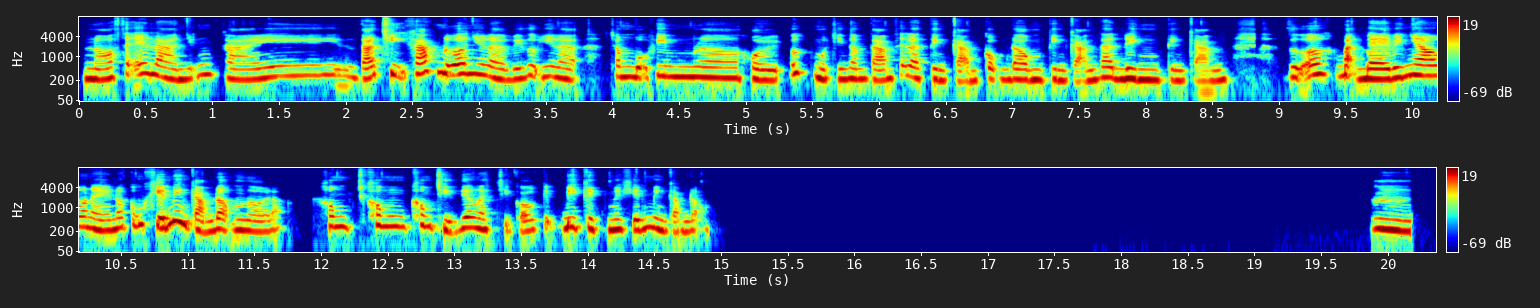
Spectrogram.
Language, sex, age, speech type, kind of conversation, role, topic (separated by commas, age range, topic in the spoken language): Vietnamese, female, 20-24, conversation, podcast, guest, Tại sao một nhân vật có thể khiến chúng ta đồng cảm đến vậy?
